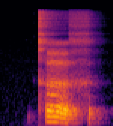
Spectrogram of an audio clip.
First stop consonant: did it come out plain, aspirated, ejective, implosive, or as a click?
aspirated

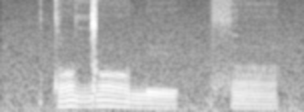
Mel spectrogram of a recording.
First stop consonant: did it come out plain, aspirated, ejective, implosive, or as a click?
plain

